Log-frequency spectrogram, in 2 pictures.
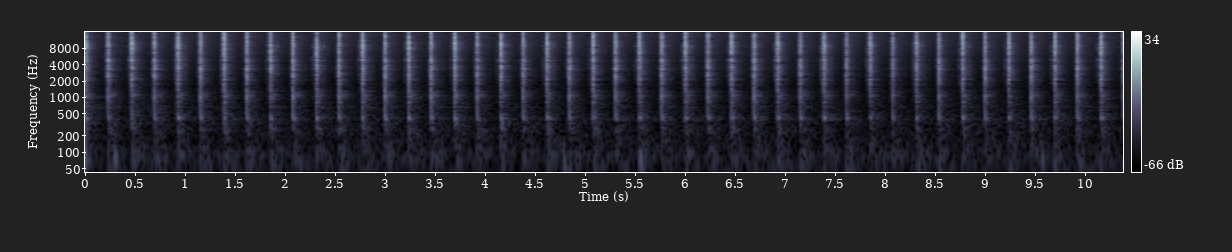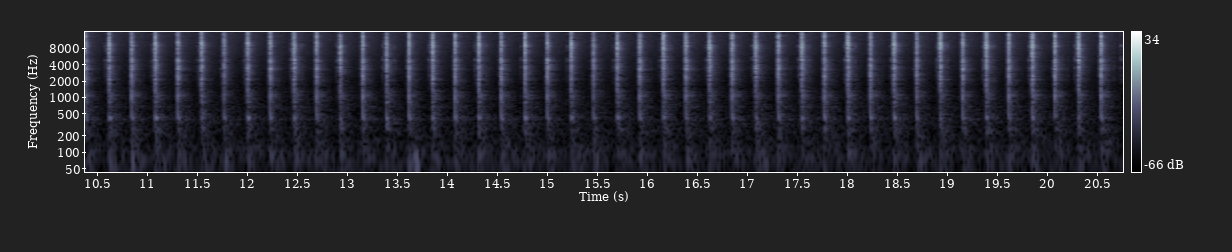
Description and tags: Ticking timer
Timer from my oven, loopable sound.
clock, tac, tic, ticking, time, timer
